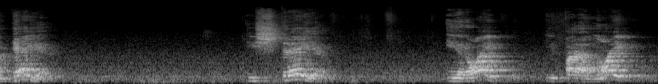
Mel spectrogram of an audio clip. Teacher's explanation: Repara que aqui, quando você fala ideia, estreia, heróico e paranoico, o oi é ditongo aberto, o ei é ditongo aberto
